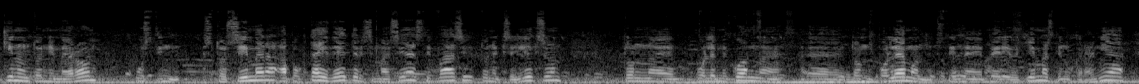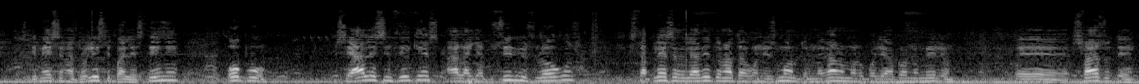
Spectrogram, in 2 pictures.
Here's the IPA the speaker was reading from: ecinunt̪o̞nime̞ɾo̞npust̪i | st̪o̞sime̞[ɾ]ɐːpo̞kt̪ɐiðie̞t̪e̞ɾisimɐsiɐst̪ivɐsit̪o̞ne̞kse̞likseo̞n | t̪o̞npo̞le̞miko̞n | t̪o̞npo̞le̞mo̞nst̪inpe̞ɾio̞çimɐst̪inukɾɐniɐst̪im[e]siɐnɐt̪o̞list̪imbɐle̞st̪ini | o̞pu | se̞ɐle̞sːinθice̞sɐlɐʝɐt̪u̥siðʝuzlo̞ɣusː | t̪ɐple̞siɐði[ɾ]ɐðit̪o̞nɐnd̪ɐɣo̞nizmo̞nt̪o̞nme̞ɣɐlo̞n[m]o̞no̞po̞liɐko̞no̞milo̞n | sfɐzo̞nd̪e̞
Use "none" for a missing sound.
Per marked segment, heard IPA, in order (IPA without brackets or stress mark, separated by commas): ɾ, e, l, m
